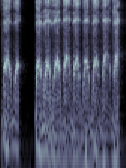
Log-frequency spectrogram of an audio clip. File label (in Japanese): 何かを訴える夢の国のアヒル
